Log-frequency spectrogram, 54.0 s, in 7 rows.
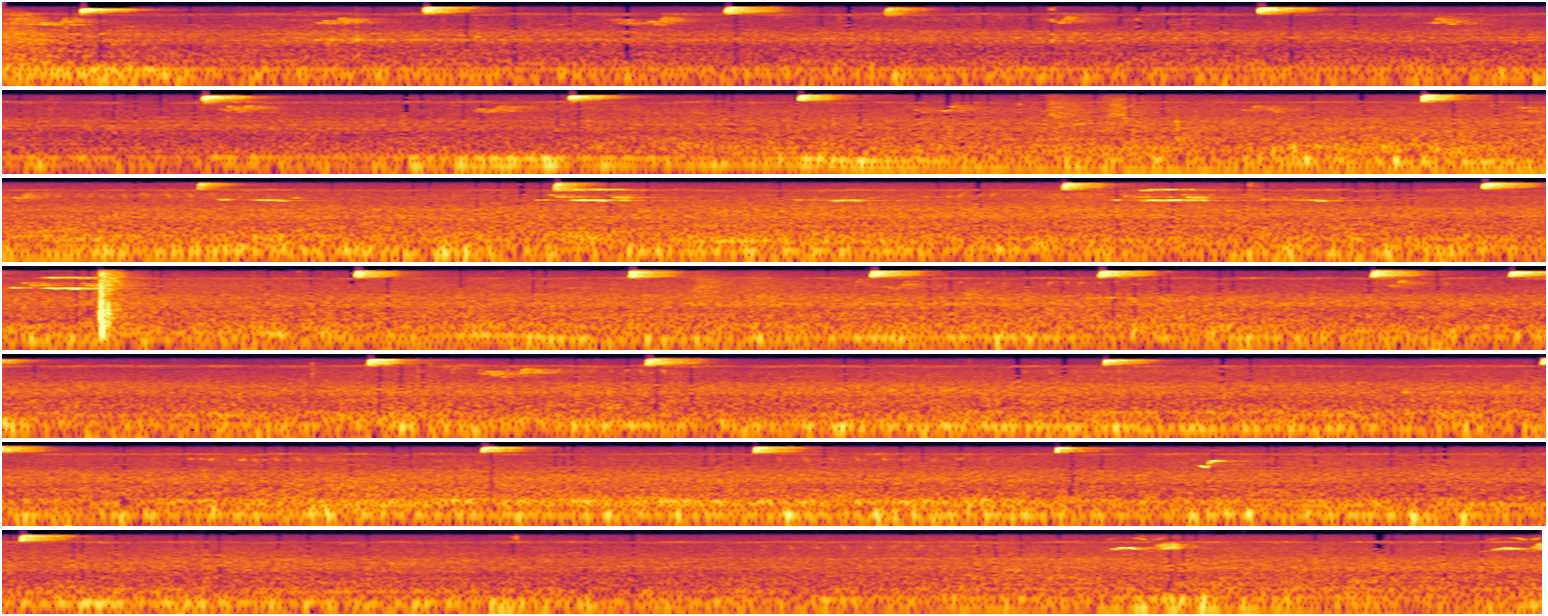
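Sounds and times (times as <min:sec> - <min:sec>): sharp click: 0:23.7 - 0:23.9.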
